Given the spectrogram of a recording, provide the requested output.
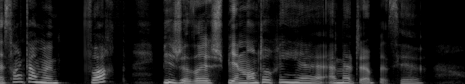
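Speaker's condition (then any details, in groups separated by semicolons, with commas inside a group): Friedreich's ataxia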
